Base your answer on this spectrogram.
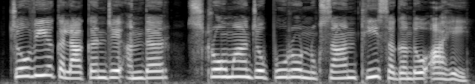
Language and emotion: Sindhi, neutral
